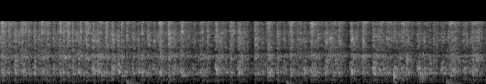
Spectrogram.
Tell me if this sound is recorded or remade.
recorded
